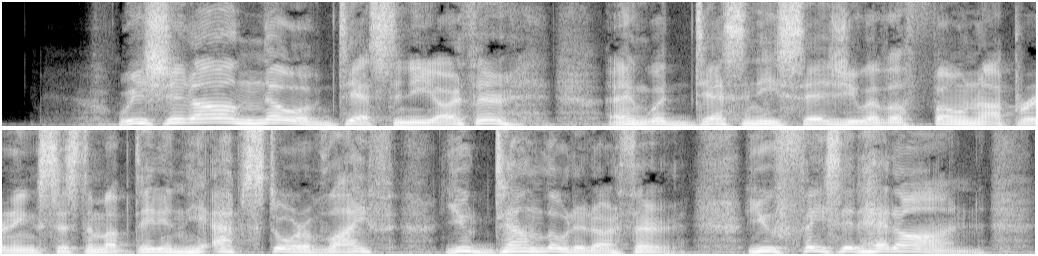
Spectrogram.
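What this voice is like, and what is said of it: Cartoon superhero character voice. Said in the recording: “This is in my best tick voice, which kind of sounds like my Captain Kake from Universe Journey, but it's not as sleazy”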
